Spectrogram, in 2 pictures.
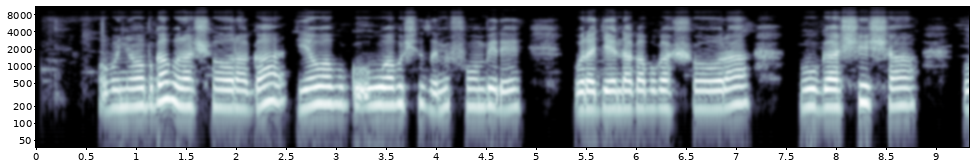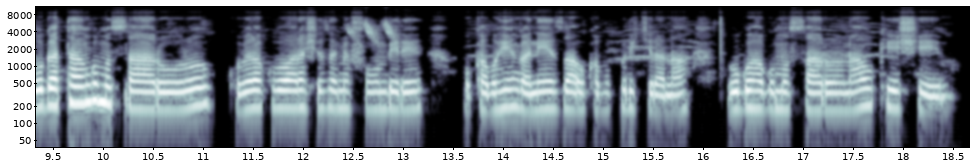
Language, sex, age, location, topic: Kinyarwanda, female, 36-49, Musanze, agriculture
